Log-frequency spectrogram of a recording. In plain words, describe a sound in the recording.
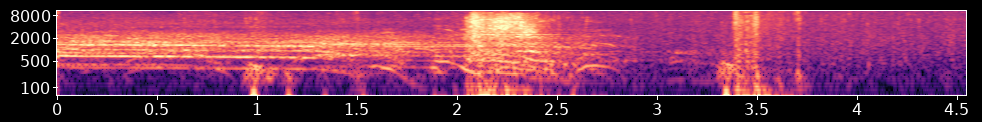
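Swords clash and strike in sharp blows.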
